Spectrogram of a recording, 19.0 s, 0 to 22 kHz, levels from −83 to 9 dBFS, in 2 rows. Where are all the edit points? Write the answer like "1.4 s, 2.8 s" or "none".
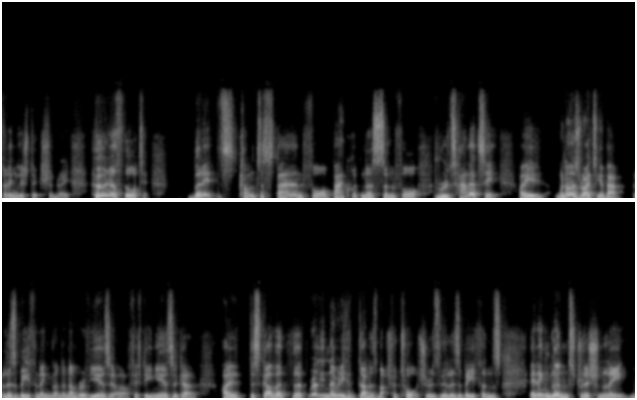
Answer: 3.2 s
